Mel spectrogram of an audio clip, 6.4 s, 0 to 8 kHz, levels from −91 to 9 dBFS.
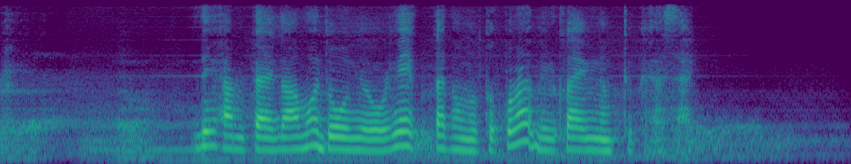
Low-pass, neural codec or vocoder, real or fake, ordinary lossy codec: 7.2 kHz; codec, 16 kHz, 0.5 kbps, FunCodec, trained on LibriTTS, 25 frames a second; fake; none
